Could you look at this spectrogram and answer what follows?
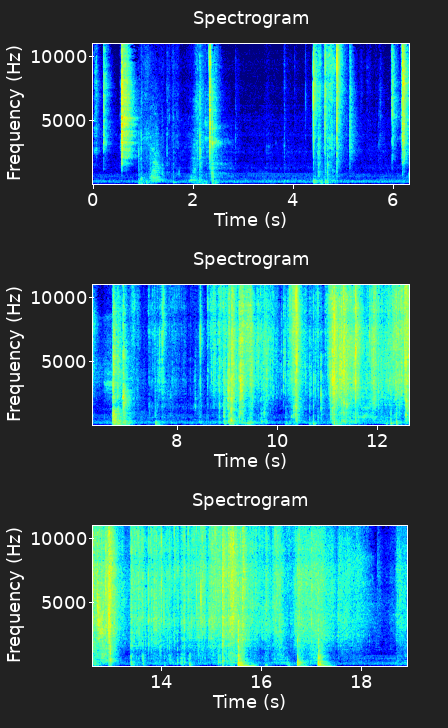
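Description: Plastic shrink-wrap being torn and peeled off a cardboard box, crinkling loudest in the middle, with a few scattered taps early on and a few dull thumps near the end as the box is handled.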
